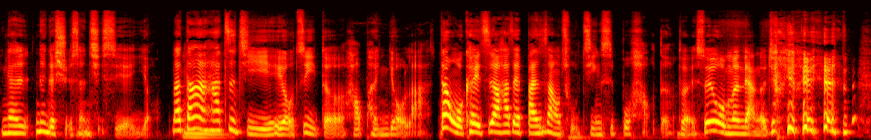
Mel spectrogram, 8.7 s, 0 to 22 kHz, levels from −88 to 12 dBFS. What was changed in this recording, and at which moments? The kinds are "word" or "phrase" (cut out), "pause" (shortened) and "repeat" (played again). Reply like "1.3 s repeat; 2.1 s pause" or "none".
6.8 s word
